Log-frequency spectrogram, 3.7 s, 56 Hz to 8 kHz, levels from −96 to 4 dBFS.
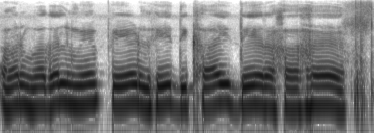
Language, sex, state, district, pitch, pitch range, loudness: Hindi, male, Jharkhand, Palamu, 155 Hz, 150-165 Hz, -10 LUFS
